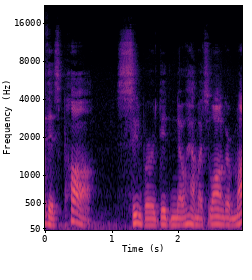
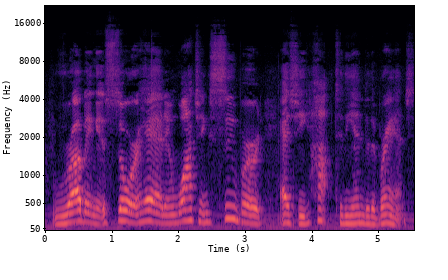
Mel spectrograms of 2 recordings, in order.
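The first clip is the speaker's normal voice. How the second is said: usual speaking voice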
